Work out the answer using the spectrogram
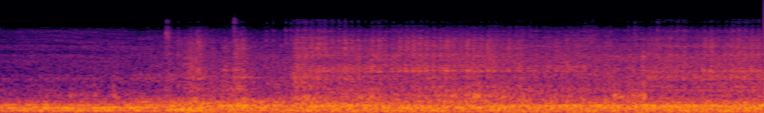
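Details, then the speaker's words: LuxAire gas furnace with a sooted heat exchanger, not converted to propane at startup, lit after a delay with the burner prongs cleaned: a steady, even roar with no surging, popping or flutter; the burner now runs steadily. "this one's been running steady no problem"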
